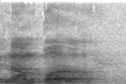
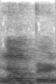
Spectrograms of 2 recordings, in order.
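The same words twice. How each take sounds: First: The final R sound is dropped. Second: The final R sound is clearly pronounced. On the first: "they say number" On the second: "they don't say number"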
